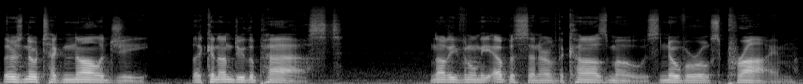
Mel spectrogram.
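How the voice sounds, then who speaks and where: A man playing a sardonic, coolly possessive male alien captor in an ASMR roleplay, speaking deliberately with a teasing condescension. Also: low-pitched. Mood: stern, resigned. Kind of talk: ASMR roleplay monologue addressed to the listener.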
